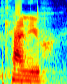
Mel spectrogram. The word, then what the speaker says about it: Kaniuch: Kaniuch, yeah.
